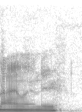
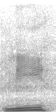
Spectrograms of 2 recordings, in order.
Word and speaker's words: Nylander: We're going to go with Toronto forward William Nylander. – Nylander. – Nylander? – Nylander. – I'm so used to pronouncing it as Nylander instead of Nylander.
